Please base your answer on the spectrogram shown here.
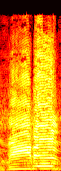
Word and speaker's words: Vita: They spell Vita like the cheese, even though I be smiling all the time, But it's Vita, VITA _MaShae, _. And that's on all platforms, Vita.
